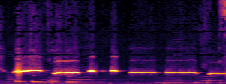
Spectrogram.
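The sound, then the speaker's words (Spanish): Someone whistles a short melody, a series of clear, sustained notes at shifting pitches separated by brief pauses, with no talking. “Sí, que, pero imagínate, estamos en un ascensor y uno está ahí piola y tú que sabes silbar, ponte a silbar.”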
